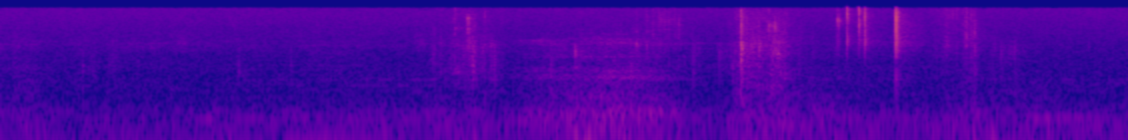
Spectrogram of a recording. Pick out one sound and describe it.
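Slime crackles and pops as a hand presses it flat.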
